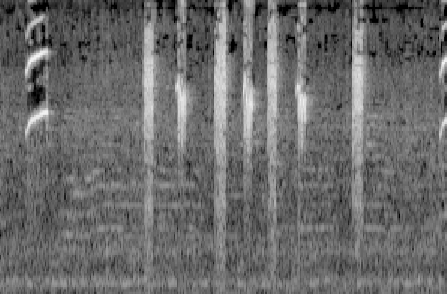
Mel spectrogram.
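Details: Ashy drongo, noted as a clever mimic, giving a rising whistle, then a run of sharp dry clicks and snaps mixed with brief high squeaks, ending with another rising whistle.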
